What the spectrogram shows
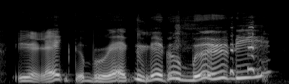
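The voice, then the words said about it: Weird voice imitating a TikTok clip. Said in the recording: “your weird voice ... there's this TikTok where someone goes”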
